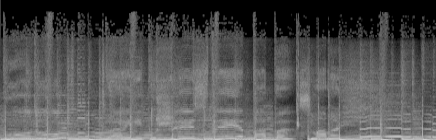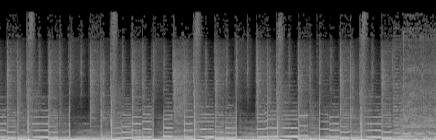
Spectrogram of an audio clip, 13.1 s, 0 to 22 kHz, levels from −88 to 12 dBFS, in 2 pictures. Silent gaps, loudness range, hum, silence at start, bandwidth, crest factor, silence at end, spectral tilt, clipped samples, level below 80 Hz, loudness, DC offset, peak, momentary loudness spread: none; 1 LU; none; 0 s; over 20 kHz; 12 dB; 0 s; -5.5 dB/octave; under 0.1%; -18 dBFS; -15 LUFS; under 0.1%; -2 dBFS; 2 LU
